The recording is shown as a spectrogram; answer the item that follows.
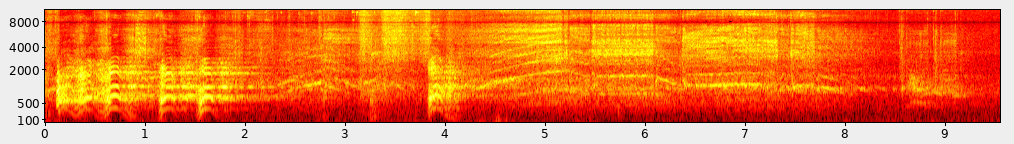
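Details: Suka, a pet Samoyed, chasing a remote-controlled car for exercise: a quick burst of four sharp, harmonic barks, then a higher rising yelp near four seconds, with the toy car's motor whirring behind.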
